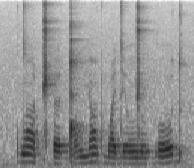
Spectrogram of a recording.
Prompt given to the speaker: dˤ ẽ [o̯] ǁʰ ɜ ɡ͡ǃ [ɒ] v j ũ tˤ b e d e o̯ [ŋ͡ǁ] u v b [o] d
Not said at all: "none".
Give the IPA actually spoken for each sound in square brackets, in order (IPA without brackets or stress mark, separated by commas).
o̯, ɒ, ŋ͡ǁ, o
